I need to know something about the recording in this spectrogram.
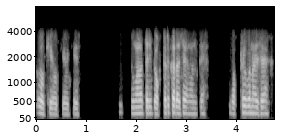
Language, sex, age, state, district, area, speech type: Marathi, female, 18-30, Maharashtra, Nagpur, urban, conversation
